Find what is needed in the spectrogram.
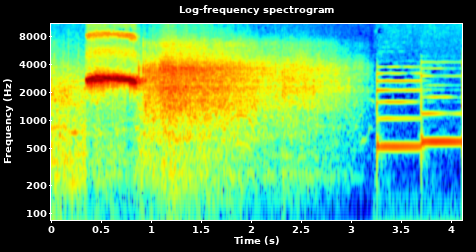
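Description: A single short, shrill whistle blast, followed by a rush of noise that fades away over about two seconds. Near the end, keyboard music starts, its notes climbing one after another.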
